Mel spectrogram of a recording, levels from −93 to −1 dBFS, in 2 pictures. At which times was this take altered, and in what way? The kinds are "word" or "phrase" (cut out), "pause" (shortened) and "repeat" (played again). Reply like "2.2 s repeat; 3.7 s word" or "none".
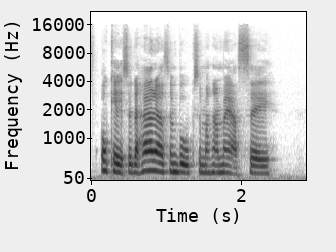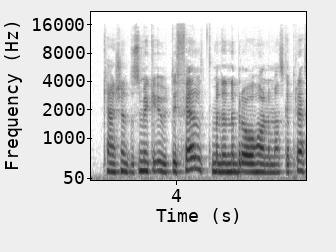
none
